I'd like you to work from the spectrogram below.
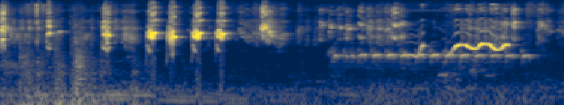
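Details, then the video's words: Chatty young Javan myna that can talk, caged, utters a series of five loud sharp squawks, then a sustained tone topped by a rising, looping whistled phrase. "BURUNG JALAK KEBO CALON JUWARA || CERWET DAN BISA NGOMONG"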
